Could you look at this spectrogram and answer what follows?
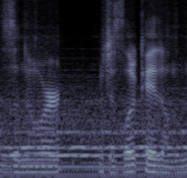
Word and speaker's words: Zennor: I've always thought Zennor is a funny name. It sounds like Lenore. Hey, I am pronouncing it right.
